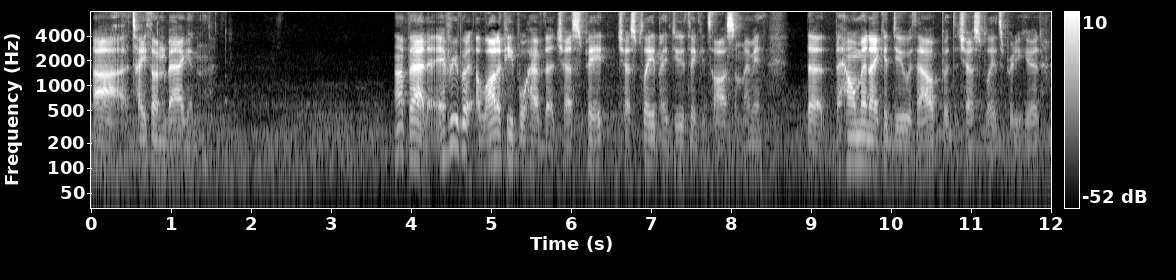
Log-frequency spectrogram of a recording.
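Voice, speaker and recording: A man with a fairly low voice chats through a game livestream. He rambles easily and conversationally, with clear noise and game ambience behind him. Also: moderate pace. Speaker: game streamer, host. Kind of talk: casual livestream chat with game commentary.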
